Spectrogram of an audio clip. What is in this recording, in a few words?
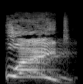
wraith death; dota; skeleton king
